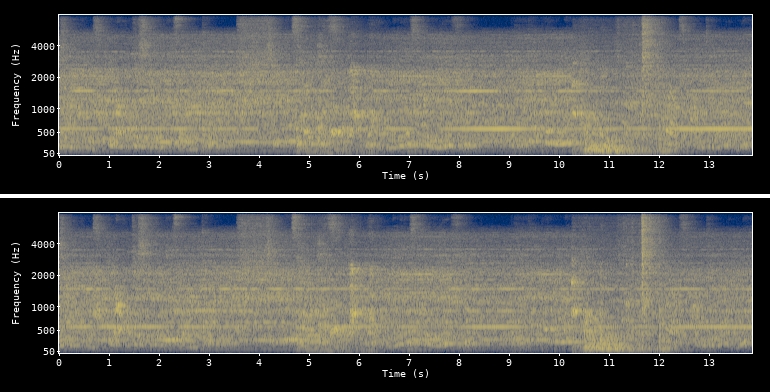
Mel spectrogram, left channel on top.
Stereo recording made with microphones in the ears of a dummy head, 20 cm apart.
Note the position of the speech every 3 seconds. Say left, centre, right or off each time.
right, right, right, centre, left.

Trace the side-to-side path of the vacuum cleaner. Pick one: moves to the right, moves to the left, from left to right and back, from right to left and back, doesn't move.
from left to right and back.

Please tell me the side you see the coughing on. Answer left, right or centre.
centre.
